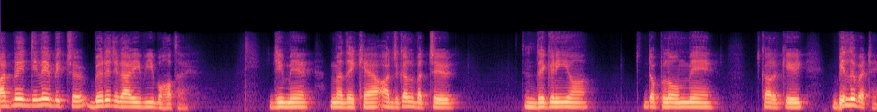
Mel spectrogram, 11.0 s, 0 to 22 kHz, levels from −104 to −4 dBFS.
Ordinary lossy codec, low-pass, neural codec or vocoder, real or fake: none; none; codec, 16 kHz, 0.5 kbps, X-Codec, WavLM features, trained on Multilingual LibriSpeech; fake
